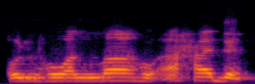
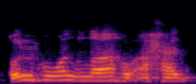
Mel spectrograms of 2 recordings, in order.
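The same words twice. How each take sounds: First: The final d is released with a bounce. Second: The final d stops flat without a bounce. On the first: The speaker calls it right. "That's qalqala" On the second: The speaker calls it wrong. "that is a mistake"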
